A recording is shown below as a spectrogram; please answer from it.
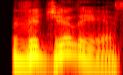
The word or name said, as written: vigilius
